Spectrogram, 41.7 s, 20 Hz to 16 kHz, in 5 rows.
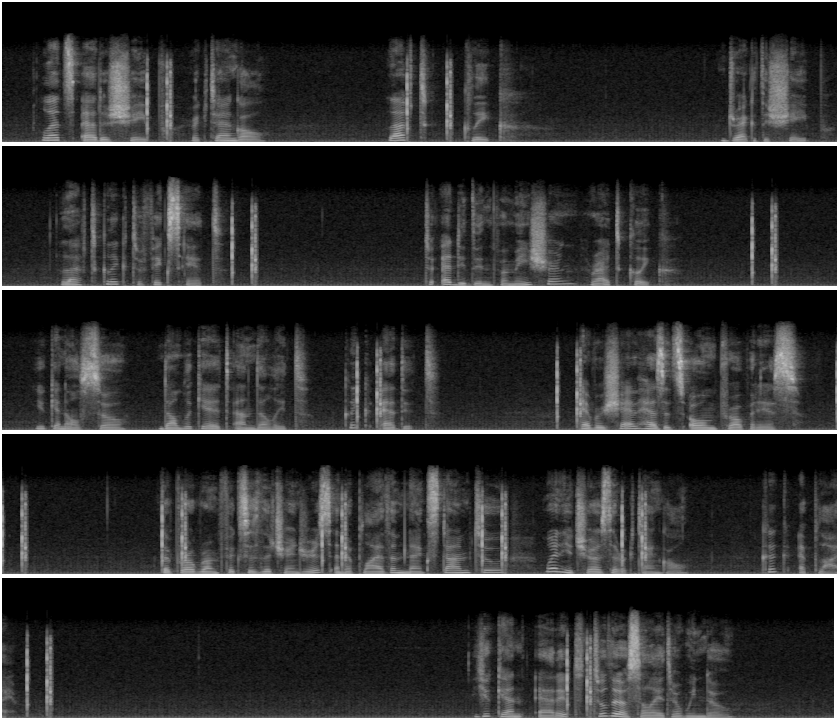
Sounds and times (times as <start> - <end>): Speech: 0.4 - 2.7, 3.9 - 5.2, 7.2 - 8.3, 8.9 - 10.6, 12.6 - 15.1, 17.0 - 21.1, 22.5 - 24.8, 26.6 - 32.0, 32.6 - 33.6, 38.1 - 40.8.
